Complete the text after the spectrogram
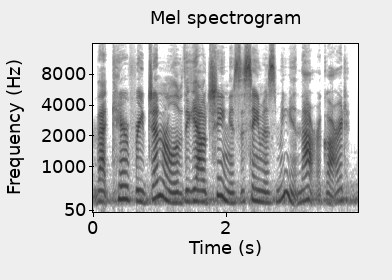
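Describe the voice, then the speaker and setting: A woman's voice: a little high, animated, fairly quick, background noise, lightly acted. A woman voicing a spirited, proud young swordswoman in an anime-style video game, speaking in an earnest, blunt, slightly pouty way. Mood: matter-of-fact, confident.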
